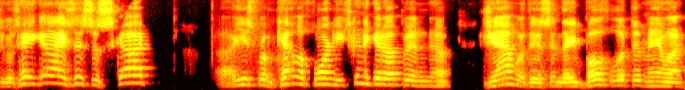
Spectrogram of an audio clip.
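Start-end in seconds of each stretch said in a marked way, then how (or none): 0.2-5.5 high, hollered voice calling out across a room. Retelling how a bandmate introduced him to the others: imitating someone yelling. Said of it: "he yells over to".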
